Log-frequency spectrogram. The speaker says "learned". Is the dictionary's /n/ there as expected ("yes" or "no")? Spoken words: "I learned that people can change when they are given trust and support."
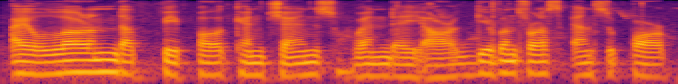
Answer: yes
